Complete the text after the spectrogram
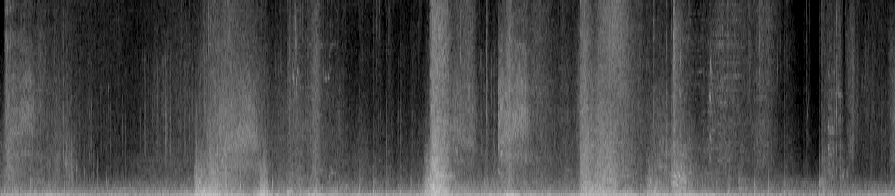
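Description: Laser swords hum and clash in a fight.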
